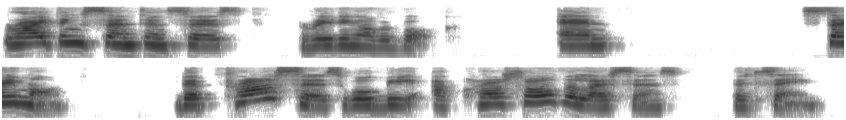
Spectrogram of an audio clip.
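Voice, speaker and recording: A woman's voice: on the high side, expressive. Woman walking teachers through a lesson plan. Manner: slow, deliberate delivery, stretching key words when modeling. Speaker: teacher trainer. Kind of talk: instructional walkthrough with modeled lesson script.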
